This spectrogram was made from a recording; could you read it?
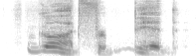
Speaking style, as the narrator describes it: exclaimed Hayward

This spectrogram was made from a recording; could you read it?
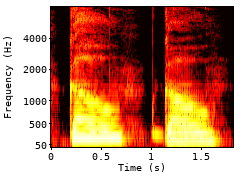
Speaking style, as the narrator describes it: said the mother, sadly and reproachfully, with a deep sigh

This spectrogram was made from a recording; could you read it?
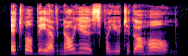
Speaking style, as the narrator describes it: I said smoothly

